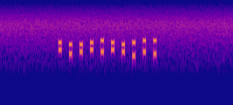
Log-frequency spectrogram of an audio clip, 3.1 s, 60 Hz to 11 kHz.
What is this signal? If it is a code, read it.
DTMF, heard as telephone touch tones, dialled by machine, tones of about 40 ms, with hum. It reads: 0470907296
